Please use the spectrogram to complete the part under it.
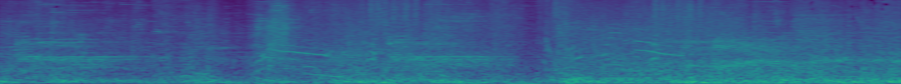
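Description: Game spell effects whoosh and burst during a fight.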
